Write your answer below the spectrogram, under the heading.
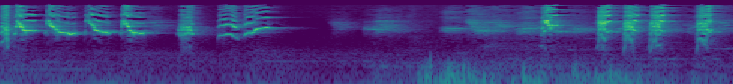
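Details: Energetic Javan myna song with mimicked fill-ins, used to set off other mynas: a quick series of five downslurred squawky whistles, twisting whistled notes, a quieter pause with soft chatter, then loud harsh bursts.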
